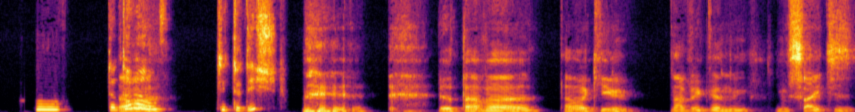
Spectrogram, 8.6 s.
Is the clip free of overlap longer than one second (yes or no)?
yes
